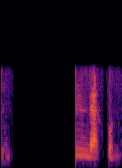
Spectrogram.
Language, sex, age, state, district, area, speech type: Bengali, male, 30-45, West Bengal, Jalpaiguri, rural, conversation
